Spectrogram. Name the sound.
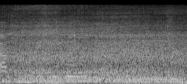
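road traffic passing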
